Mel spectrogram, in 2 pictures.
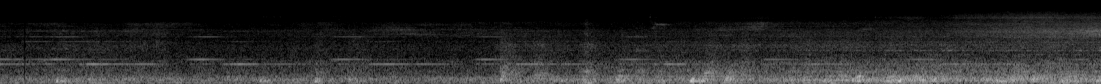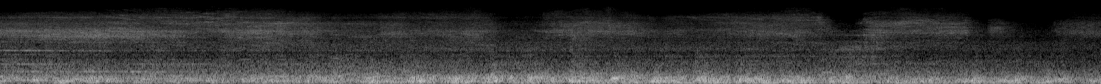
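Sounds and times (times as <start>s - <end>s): electric train pulling in: 0.0s - 22.0s.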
